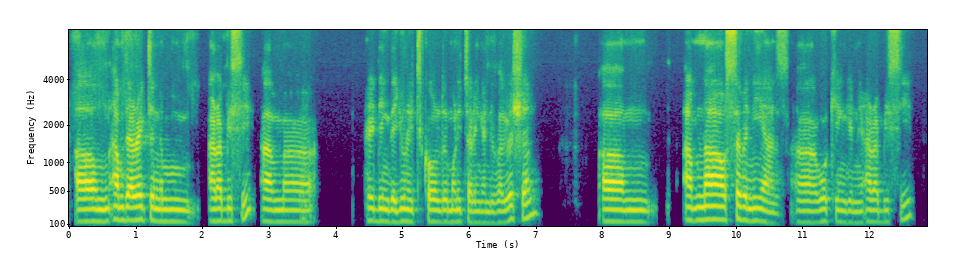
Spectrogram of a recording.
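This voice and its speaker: With a French accent and a dark, mellow tone, a man speaks at medium pitch and a fairly slow pace in monotone, flat intonation. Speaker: health monitoring and evaluation director. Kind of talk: panel self-introduction. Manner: halting, many fillers.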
